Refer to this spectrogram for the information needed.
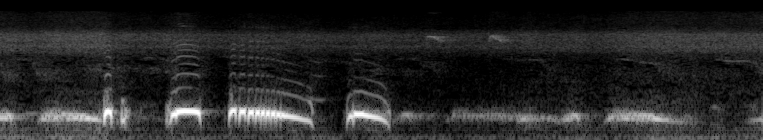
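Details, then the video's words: Calling, urging and cooing by a female spotted dove meant to stimulate a male: a soft coo, then three strong, arching coos within a second, trailing into muffled low cooing with light background hiss. "Tiếng Cu Gáy Giọng Hạp BổI ĐỦ BÀI [ GÁY GỌI,THÚC,GÙ ]"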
